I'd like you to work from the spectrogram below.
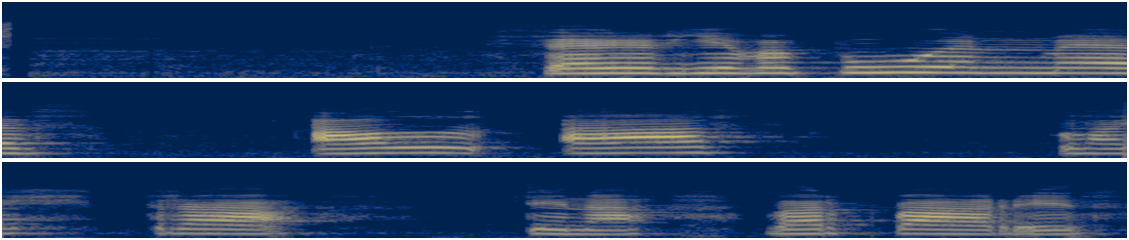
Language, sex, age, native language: Icelandic, female, 13, Icelandic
